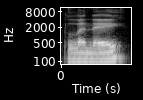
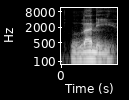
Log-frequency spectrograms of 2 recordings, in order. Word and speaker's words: Lyney: by the way uh in the last episode I kept calling him the Lanae but uh during editing last uh yesterday my sister uh very much informed me of the fact that his name is actually pronounced Lenny so yeah sorry about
